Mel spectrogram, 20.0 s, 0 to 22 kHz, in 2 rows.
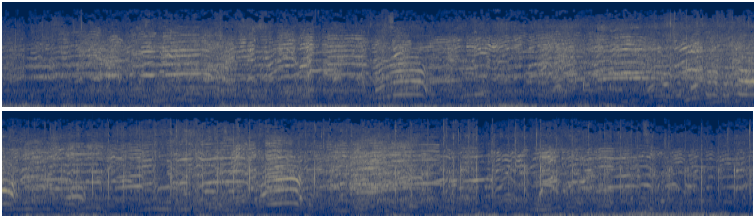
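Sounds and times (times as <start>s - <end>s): spectators shouting: 0.0s - 20.0s.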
